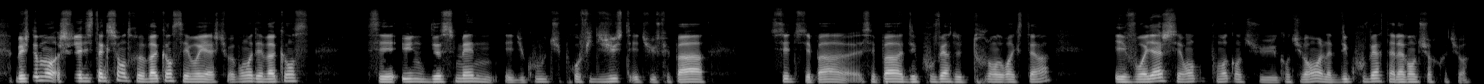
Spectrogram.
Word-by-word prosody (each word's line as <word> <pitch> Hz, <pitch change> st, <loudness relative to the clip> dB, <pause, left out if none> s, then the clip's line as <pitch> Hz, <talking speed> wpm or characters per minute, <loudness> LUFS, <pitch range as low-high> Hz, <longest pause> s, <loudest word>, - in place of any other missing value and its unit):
Mais 140 Hz, -, +8 dB
justement, 180 Hz, +6 st, +4 dB
je -, -, +1 dB
fais -, -, -2 dB
la -, -, +7 dB
distinction 160 Hz, +5 st, +1 dB
entre 160 Hz, -5 st, 0 dB
vacances 140 Hz, +5 st, +4 dB
et 135 Hz, -, +3 dB
voyages. 125 Hz, -2 st, +3 dB
Tu -, -, -14 dB
vois? 115 Hz, -, -5 dB
Pour 130 Hz, -, -4 dB
moi 145 Hz, -, +2 dB
des 130 Hz, -1 st, +2 dB
vacances, 155 Hz, +5 st, +2 dB, 0.6 s
c'est 120 Hz, 0 st, +1 dB
1-2 130 Hz, -1 st, +1 dB
semaines 135 Hz, -2 st, -1 dB
et 105 Hz, -, -6 dB
du 105 Hz, +1 st, -12 dB
coup 125 Hz, +3 st, -10 dB
tu 120 Hz, -, -13 dB
profites 120 Hz, -1 st, -8 dB
juste 135 Hz, +3 st, -2 dB
et 115 Hz, -, -5 dB
tu 110 Hz, 0 st, -10 dB
fais 115 Hz, +1 st, -14 dB
pas 115 Hz, +2 st, +5 dB, 0.6 s
tu -, -, -17 dB
sais 135 Hz, -, -1 dB
tu 125 Hz, -, -15 dB
fais 110 Hz, -, -2 dB
pas, 115 Hz, -3 st, -1 dB
heu, -, -, -10 dB
c'est -, -, -8 dB
pas 130 Hz, -1 st, +5 dB
découverte 120 Hz, +2 st, -2 dB
de 115 Hz, -, -3 dB
tout 110 Hz, +3 st, -14 dB
l'endroit 120 Hz, 0 st, 0 dB
et -, -, -12 dB
cetera -, -, -5 dB, 0.6 s
et 120 Hz, 0 st, +3 dB
voyage, 120 Hz, +7 st, +4 dB
c'est 130 Hz, -, -4 dB
vraiment 130 Hz, +3 st, -2 dB
pour -, -, -13 dB
moi 130 Hz, -, -1 dB
quand 120 Hz, -3 st, -8 dB
tu 105 Hz, -2 st, -11 dB
quand 110 Hz, +3 st, -12 dB
tu 115 Hz, +1 st, -11 dB
es -, -, 0 dB
vraiment 135 Hz, +5 st, +1 dB
à -, -, -1 dB
la 115 Hz, -, -2 dB
découverte, 125 Hz, +5 st, -3 dB
à 120 Hz, -, +1 dB
l'aventure 120 Hz, 0 st, -1 dB
quoi, -, -, -21 dB
tu 90 Hz, -, -14 dB
vois? 100 Hz, -, -15 dB
125 Hz, 255 wpm, -24 LUFS, 115-135 Hz, 0.6 s, Mais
